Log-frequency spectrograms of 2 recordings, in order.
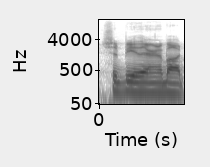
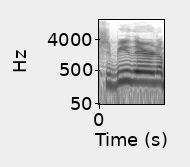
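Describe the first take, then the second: First: The voice sounds flat and unenthusiastic. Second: The voice sounds cheerful and friendly. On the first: The caller seems uninterested in the customer. The speaker calls it wrong. "it can't be" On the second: The caller seems glad to be coming. The speaker calls it right. "we want to be happy on this phone call"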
